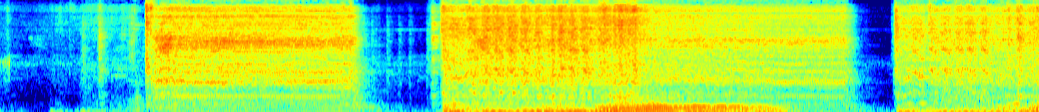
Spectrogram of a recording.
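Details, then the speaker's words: MegaSquirt-managed engine after injector cleaning and alternator work, not yet fully warm: cranks, catches, revs briefly and settles to a steady even idle with no misses; runs smoothly. "sounds pretty smooth we'll give it a few minutes reach a little bit more temperature and then uh kind of assess from there"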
